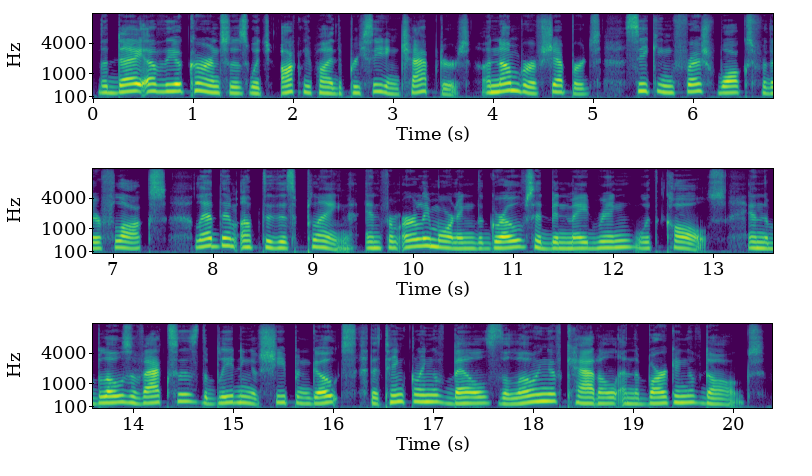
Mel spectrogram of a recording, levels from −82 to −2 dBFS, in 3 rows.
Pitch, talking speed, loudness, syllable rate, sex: 210 Hz, 180 wpm, -18 LUFS, 4.3 syllables/s, female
